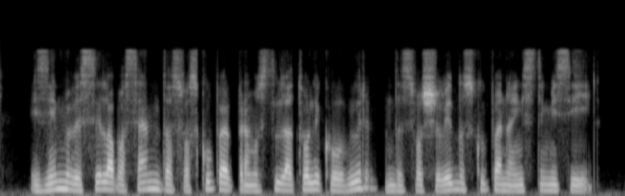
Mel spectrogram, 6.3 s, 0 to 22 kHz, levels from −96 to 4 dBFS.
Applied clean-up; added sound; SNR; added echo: neural diffusion model UNIVERSE++.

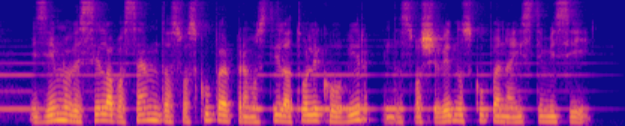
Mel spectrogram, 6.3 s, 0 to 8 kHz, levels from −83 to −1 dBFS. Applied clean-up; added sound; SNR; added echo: neural mask model RNNoise.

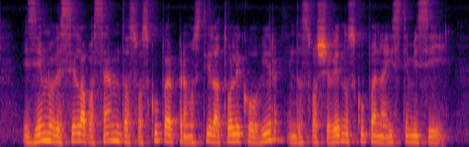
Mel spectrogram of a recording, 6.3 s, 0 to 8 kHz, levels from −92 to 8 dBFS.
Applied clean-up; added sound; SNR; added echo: none; none; none; none.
